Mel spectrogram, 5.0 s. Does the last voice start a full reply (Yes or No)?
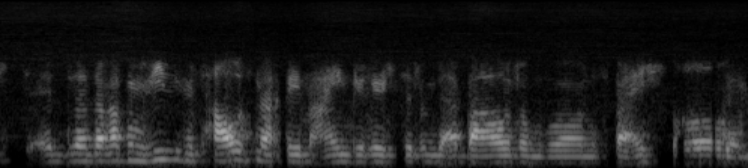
Yes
